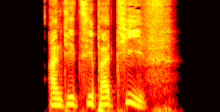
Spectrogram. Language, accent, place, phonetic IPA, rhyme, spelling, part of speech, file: German, Germany, Berlin, [antit͡sipaˈtiːf], -iːf, antizipativ, adjective, De-antizipativ.ogg
- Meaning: anticipative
